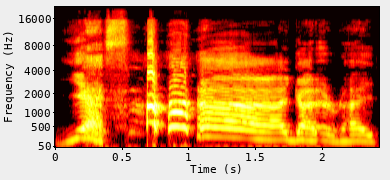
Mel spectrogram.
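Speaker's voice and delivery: loud, slow, laughing triumph; laughing with joy. Real, not acted. Celebrating her first correct quiz answer, laughing. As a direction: laugh through the win.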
